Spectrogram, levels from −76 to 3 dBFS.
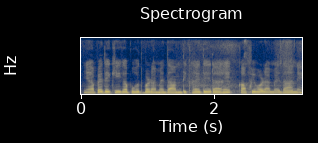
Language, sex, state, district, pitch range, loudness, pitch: Hindi, female, Bihar, West Champaran, 205-220 Hz, -14 LUFS, 215 Hz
